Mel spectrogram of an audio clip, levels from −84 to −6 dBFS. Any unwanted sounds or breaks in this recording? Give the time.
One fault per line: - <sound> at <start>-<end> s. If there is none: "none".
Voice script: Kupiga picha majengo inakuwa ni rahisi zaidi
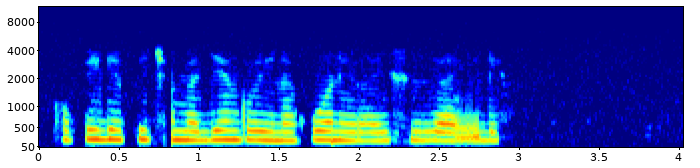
- dropout at 0.8-0.8 s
